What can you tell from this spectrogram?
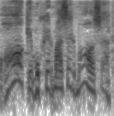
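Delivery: admiring aside. Retold or imitated. Imagined admirers' praise.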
